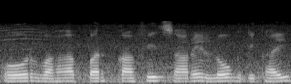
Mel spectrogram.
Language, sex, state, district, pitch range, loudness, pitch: Hindi, male, Haryana, Charkhi Dadri, 145-155 Hz, -14 LUFS, 150 Hz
